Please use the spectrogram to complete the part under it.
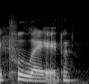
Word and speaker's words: pouléed: So it's poulet is the word for chicken in French. It's spelled P-O-U-L-E-T. So it's like to be pouléed. I think I spelled it, just added an E-D at the end, but it's yes. Sort of essential. Like, phonetically, it would be like P-O-O-L-A-Y-E-D.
